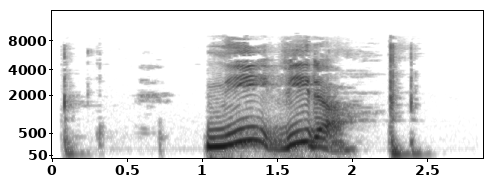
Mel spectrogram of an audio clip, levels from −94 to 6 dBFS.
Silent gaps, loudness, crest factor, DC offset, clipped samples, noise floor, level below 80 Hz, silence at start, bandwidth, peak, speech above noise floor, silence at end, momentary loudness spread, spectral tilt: none; -12 LUFS; 14 dB; under 0.1%; under 0.1%; -52 dBFS; -38 dBFS; 0.1 s; 9 kHz; -2 dBFS; 41 dB; 0.4 s; 18 LU; -5.5 dB/octave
